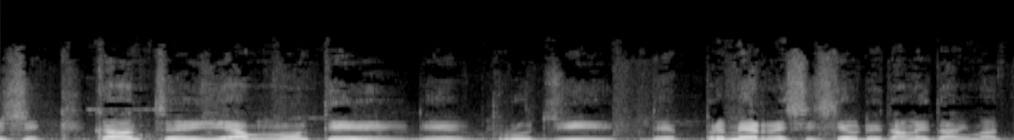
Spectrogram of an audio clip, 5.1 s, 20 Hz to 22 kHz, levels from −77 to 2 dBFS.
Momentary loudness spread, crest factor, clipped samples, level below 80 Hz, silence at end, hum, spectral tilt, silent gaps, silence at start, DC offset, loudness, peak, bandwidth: 8 LU; 18 dB; under 0.1%; -38 dBFS; 0 s; none; -6 dB/octave; none; 0 s; under 0.1%; -18 LUFS; 0 dBFS; 15 kHz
